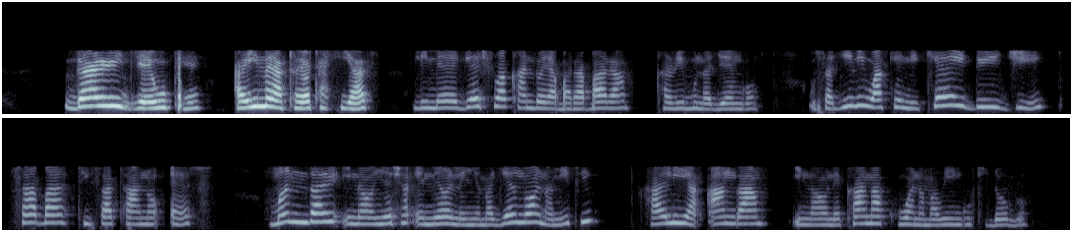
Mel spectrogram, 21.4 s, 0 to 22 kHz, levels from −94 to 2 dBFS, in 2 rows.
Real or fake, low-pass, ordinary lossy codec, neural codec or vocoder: fake; 3.6 kHz; AAC, 32 kbps; codec, 24 kHz, 6 kbps, HILCodec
